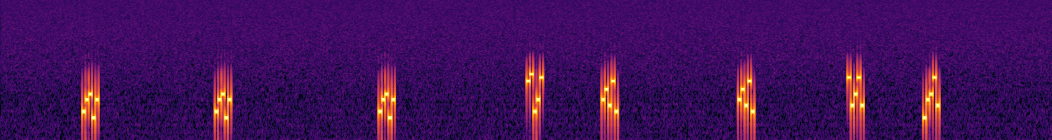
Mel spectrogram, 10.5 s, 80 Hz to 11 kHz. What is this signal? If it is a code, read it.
Five-tone selective call (EIA), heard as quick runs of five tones, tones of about 30 ms. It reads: 13403 13403 13403 79138 35271 35271 82482 03482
